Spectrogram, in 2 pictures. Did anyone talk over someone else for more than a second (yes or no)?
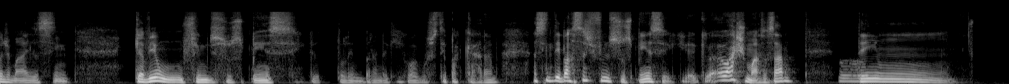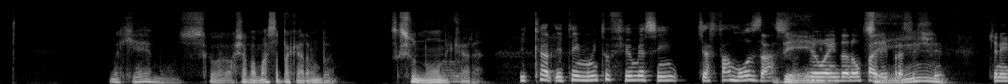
yes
